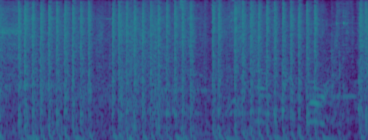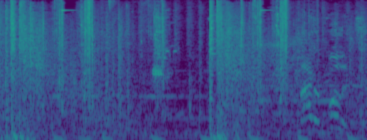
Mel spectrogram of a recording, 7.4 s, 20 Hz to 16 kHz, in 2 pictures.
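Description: Sustained automatic gunfire in The Division 2 video game, a dense, continuous rattle of rapid shots with bursts of heavier impacts, mixed with faint game effects and talk underneath.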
